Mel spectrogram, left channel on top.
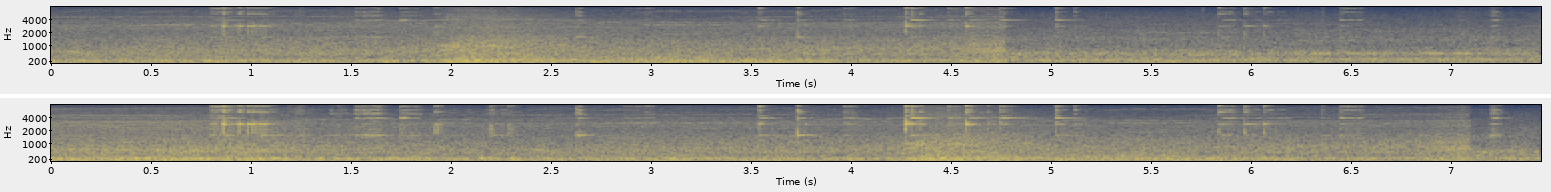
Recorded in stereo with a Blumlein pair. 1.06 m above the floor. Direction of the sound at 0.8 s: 25° right.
